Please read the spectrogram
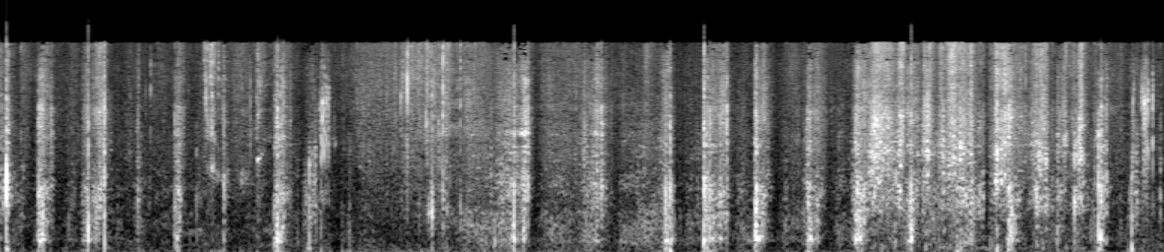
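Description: Close-miked chewing of powder-coated soft shaved ice: a dense run of crisp, crackly crunches, several a second.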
